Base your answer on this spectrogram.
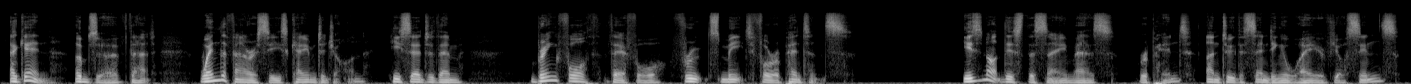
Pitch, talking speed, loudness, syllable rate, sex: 105 Hz, 145 wpm, -23 LUFS, 4.4 syllables/s, male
